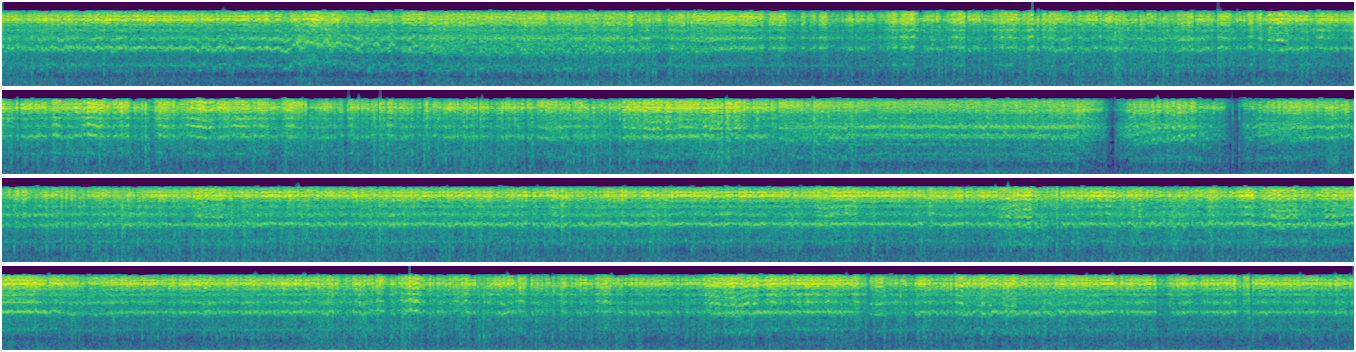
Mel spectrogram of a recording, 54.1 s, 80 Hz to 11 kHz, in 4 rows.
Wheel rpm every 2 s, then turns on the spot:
230, 240, 210, 230, 230, 230, 230, 230, 230, 230, 210, 190, 110, 210, 220, 230, 230, 230, 230, 230, 230, 230, 240, 230, 220, 220, 230.
none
